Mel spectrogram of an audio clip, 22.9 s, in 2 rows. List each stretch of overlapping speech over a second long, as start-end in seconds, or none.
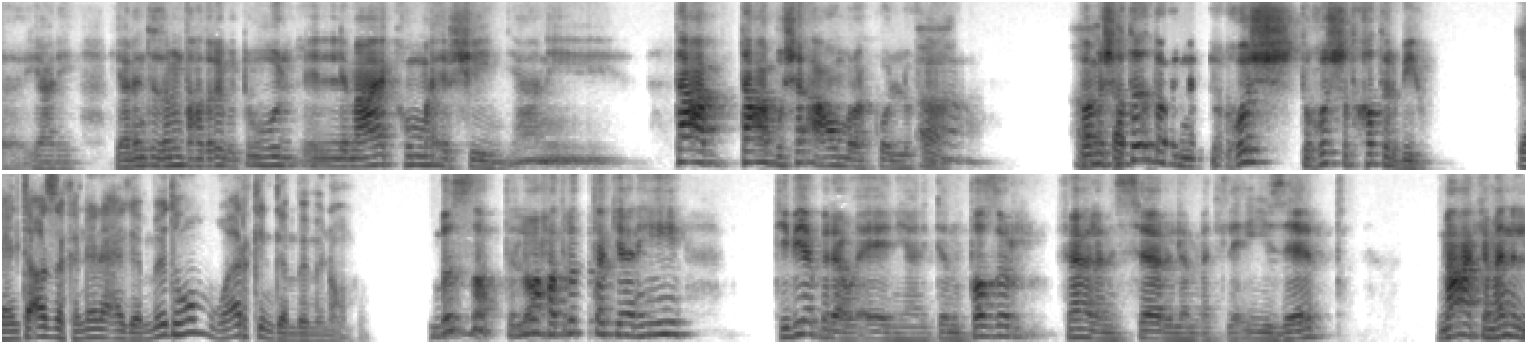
none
